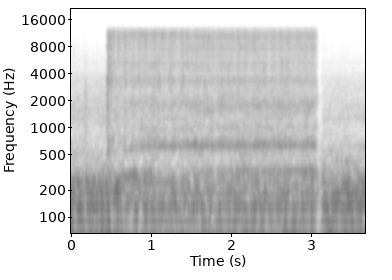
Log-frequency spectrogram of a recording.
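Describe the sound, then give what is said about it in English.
Cardamom pods being ground in a grinder: a steady, dense grinding whir that starts abruptly, runs evenly for about two and a half seconds and then cuts off, with no talk over it. “You can also buy cardamom pods. This is also what we use when we make glögg at winter time, our spiced and hot beverage. Grind this up.”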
